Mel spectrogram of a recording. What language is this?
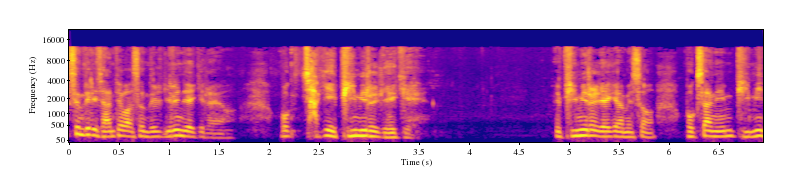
Korean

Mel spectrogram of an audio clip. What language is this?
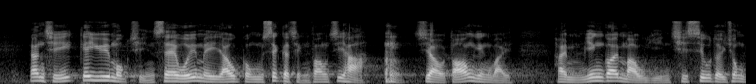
Cantonese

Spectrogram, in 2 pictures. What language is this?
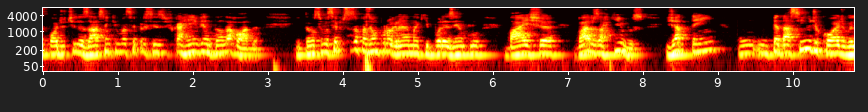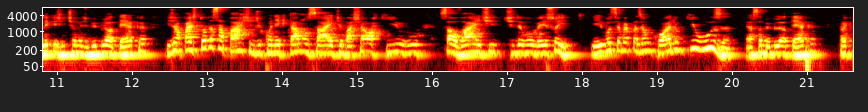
Portuguese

